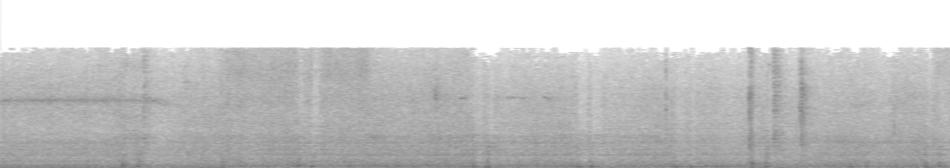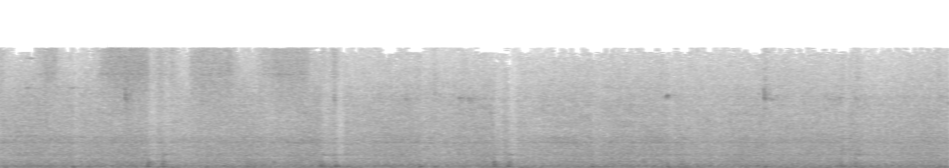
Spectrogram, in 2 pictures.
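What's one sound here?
A train's engine rumbles steadily from inside the car.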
